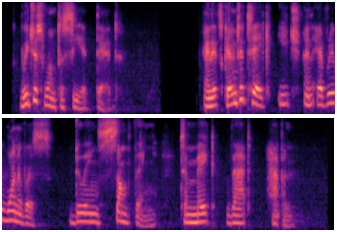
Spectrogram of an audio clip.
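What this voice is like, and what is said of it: English accent, sounds angry. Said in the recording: “I'm nowhere near as angry as I sound ... because I have an English accent, people think I'm angry all the time”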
